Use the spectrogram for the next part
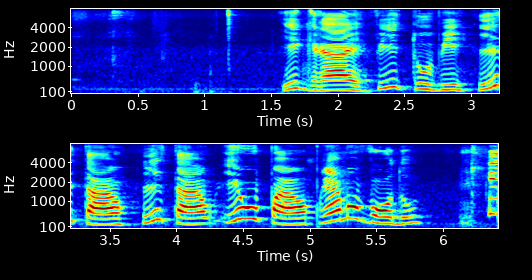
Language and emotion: Russian, positive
